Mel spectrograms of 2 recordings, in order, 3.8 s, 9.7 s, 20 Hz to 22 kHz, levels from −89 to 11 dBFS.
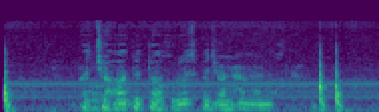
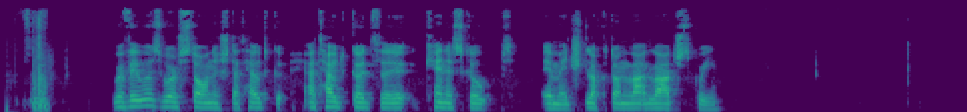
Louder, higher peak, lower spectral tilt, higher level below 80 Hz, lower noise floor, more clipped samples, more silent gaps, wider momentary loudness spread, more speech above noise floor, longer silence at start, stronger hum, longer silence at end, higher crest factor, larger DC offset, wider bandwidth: about the same, -26 LUFS vs -28 LUFS; first, 0 dBFS vs -4 dBFS; first, -8 dB/octave vs -3.5 dB/octave; first, -48 dBFS vs -66 dBFS; second, -48 dBFS vs -88 dBFS; neither; neither; about the same, 12 LU vs 13 LU; second, 21 dB vs 59 dB; second, 0.05 s vs 0.25 s; neither; second, 0.1 s vs 2.5 s; about the same, 26 dB vs 28 dB; neither; second, 11.5 kHz vs 16 kHz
